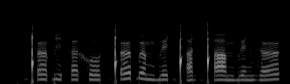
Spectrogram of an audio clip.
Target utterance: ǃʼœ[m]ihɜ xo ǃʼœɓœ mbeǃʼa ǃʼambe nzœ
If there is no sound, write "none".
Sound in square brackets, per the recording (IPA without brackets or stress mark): ɓ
